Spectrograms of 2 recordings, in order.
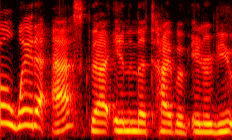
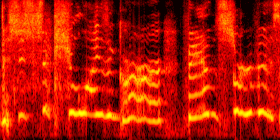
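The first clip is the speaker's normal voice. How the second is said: very high, upset shrieking scream. Retelling how fans reacted to promotional art: imitating fans screaming.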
